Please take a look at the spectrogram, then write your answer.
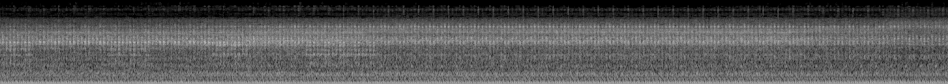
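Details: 2016 Ford Ranger 2.2 XLT 4x2 manual Duratorq diesel: fast even metallic rattle about three per second at idle; fuel knock, possible injector problem, unresolved by the dealer.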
